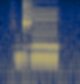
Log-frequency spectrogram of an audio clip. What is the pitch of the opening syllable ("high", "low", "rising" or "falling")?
high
